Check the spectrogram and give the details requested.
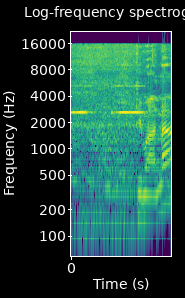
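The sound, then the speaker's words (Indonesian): A thin, high-pitched electronic beep from a prepaid electricity meter holds steady in the background, fairly faint, while a person starts talking over it near the end. “ini suara token listrik gak sih”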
